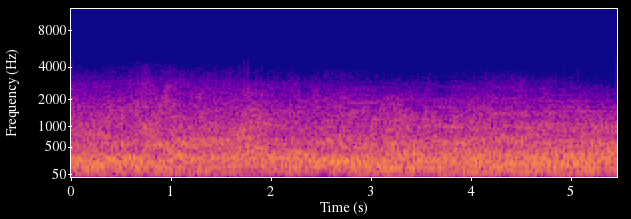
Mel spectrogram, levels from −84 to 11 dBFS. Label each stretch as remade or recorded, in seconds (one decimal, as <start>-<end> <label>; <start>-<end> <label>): 0.0-0.6 remade; 0.6-1.5 recorded; 1.5-5.5 remade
